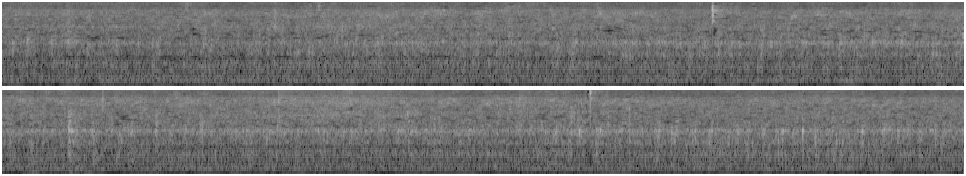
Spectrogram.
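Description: Hot oil bubbling and sizzling steadily around pieces of scone dough deep-frying in a pot, with a few faint clicks.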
